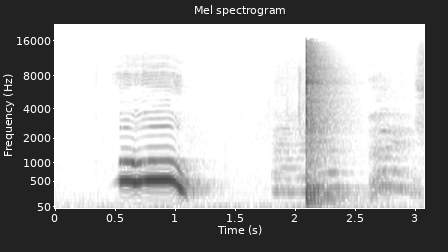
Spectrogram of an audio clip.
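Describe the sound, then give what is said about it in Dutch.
A cork pops from a bottle with one sharp, loud burst, preceded by a drawn-out vocal exclamation and followed by brief voiced sounds. “is maar goed dat die kurk nog vast had, anders had hij in zijn gezicht.”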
